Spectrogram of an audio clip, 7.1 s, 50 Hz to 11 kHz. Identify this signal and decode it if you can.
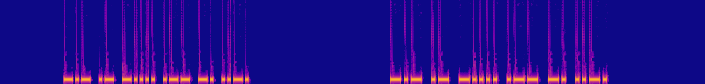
Morse code, heard as a keyed tone, about 43 wpm, 700 Hz. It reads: KA6WNF KA6WNF
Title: Speed Racing - USA 2x3 Call Signs 35wpm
